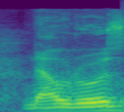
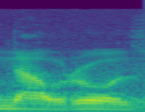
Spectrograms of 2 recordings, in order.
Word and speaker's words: Nowruz: the first known people to have celebrated it now Rose is such a big part of Afghan culture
